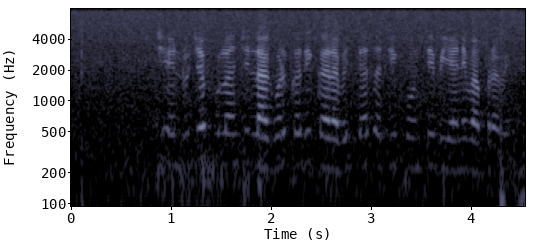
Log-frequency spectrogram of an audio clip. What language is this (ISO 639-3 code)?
mar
